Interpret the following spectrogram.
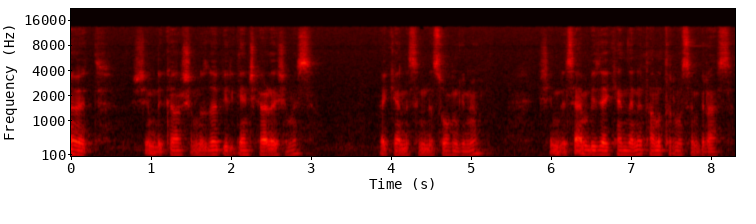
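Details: Adult male speaker; no disorder.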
